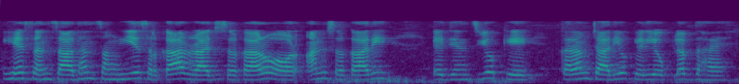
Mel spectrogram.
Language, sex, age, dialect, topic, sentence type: Hindi, female, 18-24, Awadhi Bundeli, banking, statement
